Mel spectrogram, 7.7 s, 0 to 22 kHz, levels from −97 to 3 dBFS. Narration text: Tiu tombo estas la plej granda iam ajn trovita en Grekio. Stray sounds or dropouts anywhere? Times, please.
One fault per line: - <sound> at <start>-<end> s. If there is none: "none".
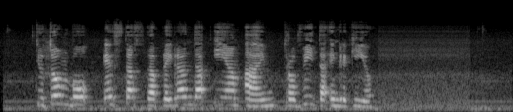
none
